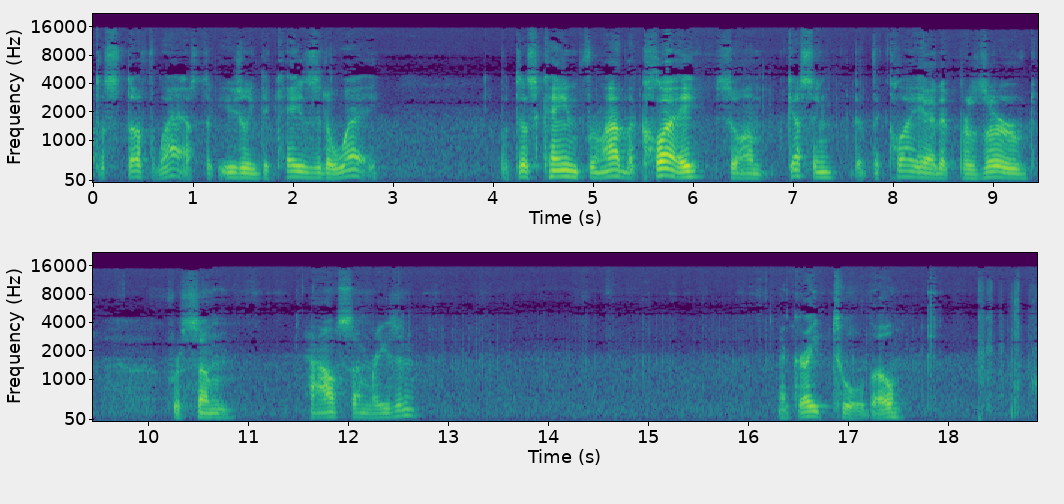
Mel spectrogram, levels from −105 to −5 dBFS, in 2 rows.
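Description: From 8.30 to 10.63 s the sound sags about a semitone (106 cents) and runs 5.9% slow. From 13.65 to 14.22 s it lurches about a semitone sharp (99.5 cents), 5.9% fast. Each is likely a drift correction step: clock-matching software abruptly changed the playback rate to rebalance its buffer.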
